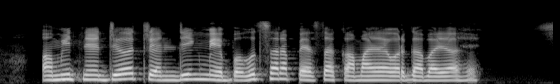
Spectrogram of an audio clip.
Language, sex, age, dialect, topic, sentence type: Hindi, female, 18-24, Marwari Dhudhari, banking, statement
